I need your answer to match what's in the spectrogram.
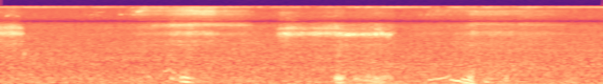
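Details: Dog snoring during sleep: soft, quick, wheezy snuffling breaths against a hissy background, light snoring.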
